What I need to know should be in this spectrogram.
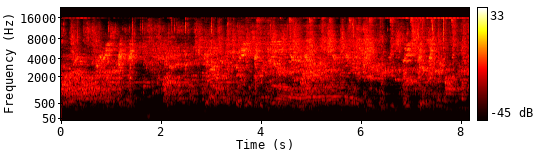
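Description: Video game fighting sound effects play with hits and jingles.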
